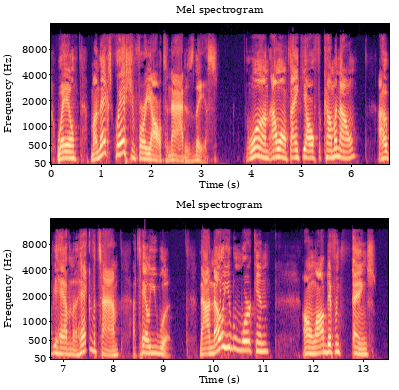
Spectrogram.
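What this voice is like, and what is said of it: Put-on Southern Tennessee accent, higher pitch. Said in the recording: “my Tennessee accent ... that's not a bad Southern accent for a Northern guy ... your voice kind of went up higher”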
